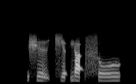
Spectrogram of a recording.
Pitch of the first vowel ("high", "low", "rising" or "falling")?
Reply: falling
